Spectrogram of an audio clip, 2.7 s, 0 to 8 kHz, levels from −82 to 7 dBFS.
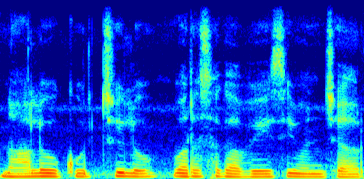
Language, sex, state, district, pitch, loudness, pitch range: Telugu, male, Telangana, Mahabubabad, 135 Hz, -16 LUFS, 125-140 Hz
